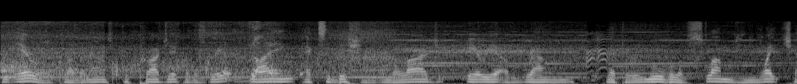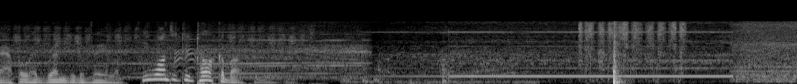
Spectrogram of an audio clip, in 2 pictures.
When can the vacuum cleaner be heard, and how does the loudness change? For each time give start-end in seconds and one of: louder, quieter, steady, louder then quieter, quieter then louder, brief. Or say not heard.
0.0-15.8 quieter then louder.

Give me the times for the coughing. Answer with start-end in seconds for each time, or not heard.
2.1-3.0, 5.8-6.2, 11.7-13.2.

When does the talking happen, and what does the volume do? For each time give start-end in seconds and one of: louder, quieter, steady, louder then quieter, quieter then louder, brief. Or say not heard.
0.0-11.1 steady.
